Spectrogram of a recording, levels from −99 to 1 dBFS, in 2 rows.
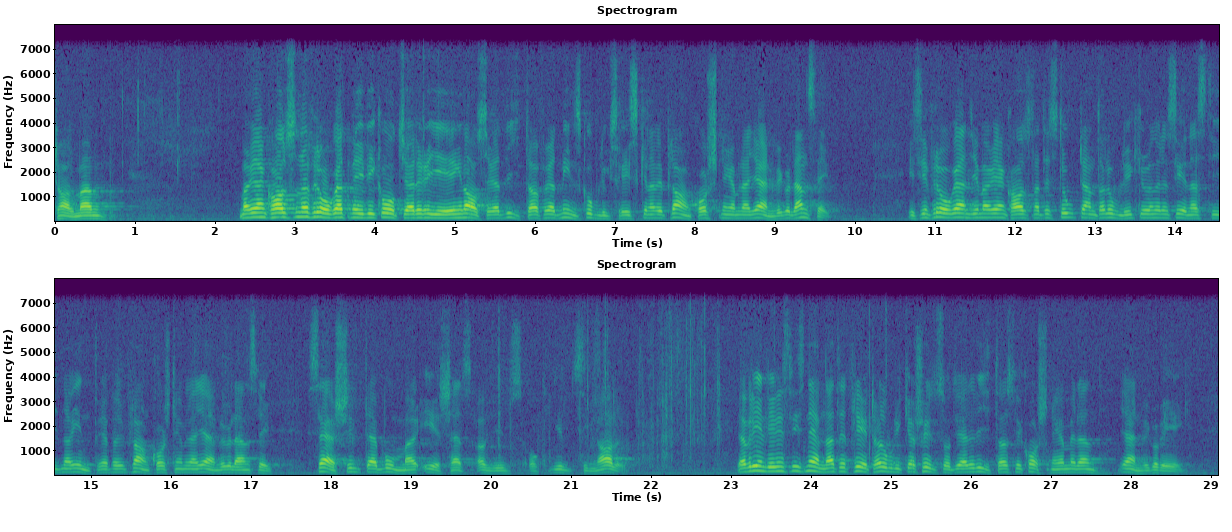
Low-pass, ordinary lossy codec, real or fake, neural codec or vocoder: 7.2 kHz; none; real; none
